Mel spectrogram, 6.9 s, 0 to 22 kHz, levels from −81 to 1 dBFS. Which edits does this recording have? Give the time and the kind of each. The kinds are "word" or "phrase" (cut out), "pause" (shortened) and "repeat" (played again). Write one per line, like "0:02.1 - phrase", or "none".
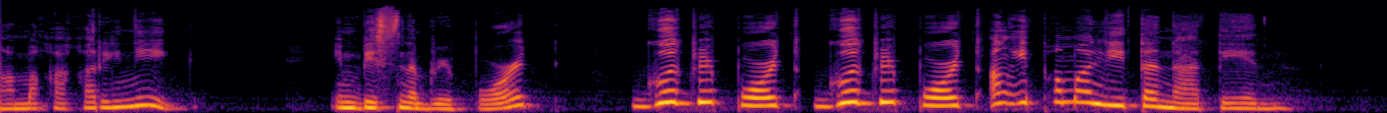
0:02.1 - word
0:04.0 - repeat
